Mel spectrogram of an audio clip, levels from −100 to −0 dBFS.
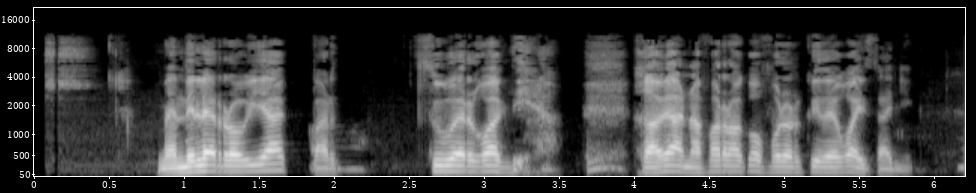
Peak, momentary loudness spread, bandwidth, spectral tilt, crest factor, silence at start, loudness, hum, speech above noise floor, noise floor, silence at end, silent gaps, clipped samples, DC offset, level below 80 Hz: -2 dBFS; 22 LU; 11.5 kHz; -5 dB/octave; 20 dB; 0.1 s; -20 LUFS; none; 29 dB; -49 dBFS; 0 s; none; under 0.1%; under 0.1%; -66 dBFS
